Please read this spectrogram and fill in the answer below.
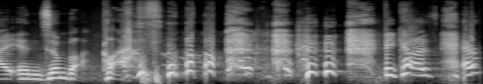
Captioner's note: laughs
